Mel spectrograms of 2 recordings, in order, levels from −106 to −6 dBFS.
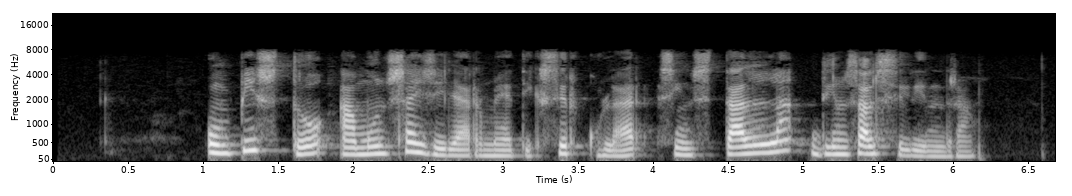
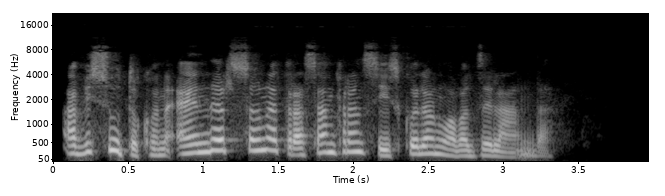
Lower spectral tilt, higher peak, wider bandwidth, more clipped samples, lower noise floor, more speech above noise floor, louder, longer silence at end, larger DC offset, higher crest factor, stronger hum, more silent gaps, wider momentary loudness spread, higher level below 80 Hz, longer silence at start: about the same, -6 dB/octave vs -6 dB/octave; first, -2 dBFS vs -20 dBFS; second, 8 kHz vs 9.4 kHz; neither; second, -72 dBFS vs under -90 dBFS; second, 51 dB vs over 55 dB; first, -22 LUFS vs -35 LUFS; about the same, 0.55 s vs 0.65 s; neither; about the same, 20 dB vs 16 dB; neither; neither; about the same, 10 LU vs 8 LU; first, -62 dBFS vs -82 dBFS; first, 1.05 s vs 0.05 s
